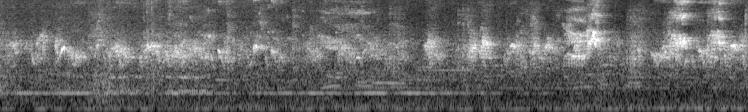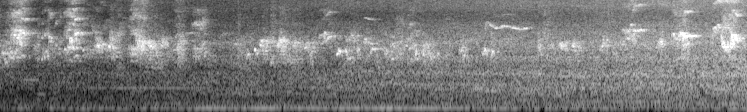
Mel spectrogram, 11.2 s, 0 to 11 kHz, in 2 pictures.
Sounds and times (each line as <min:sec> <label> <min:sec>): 0:07.2 Traffic Sound 0:11.2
